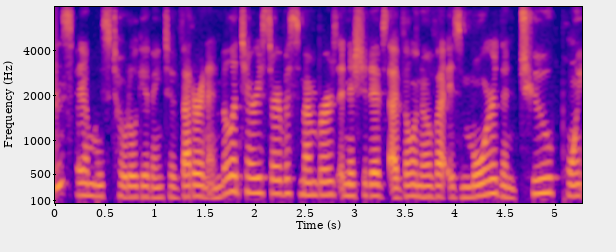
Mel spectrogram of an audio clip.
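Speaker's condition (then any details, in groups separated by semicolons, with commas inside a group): No condition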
